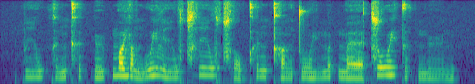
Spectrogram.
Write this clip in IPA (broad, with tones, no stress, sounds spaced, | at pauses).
p iː˨˧ w k ɪ˨˥ ŋ kʰ ɪ˧ k̚ l yː˨˥ p̚ m ɐ˥ j ɐ˨ ŋ uː˥ j l iː˨˧ w t͡sʰ iː˥ w t͡sʰ o˨˩ w kʰ ɪ˧ ŋ kʰ ɐ˨ ŋ t̪ uː˨ j n̪ ɵ˧ t̚ m ɛː˨ t͡s uː˥ j t̪ ɪ˨ k̚ n̪ yː˨˩ n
